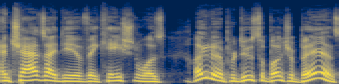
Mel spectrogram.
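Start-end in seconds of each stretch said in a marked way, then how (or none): 1.9-3.4 dim-witted, dopey put-on voice, pitched up. Retelling a friend's vacation plans, imitating Chad sounding dumb. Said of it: "I'm making him sound stupid".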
